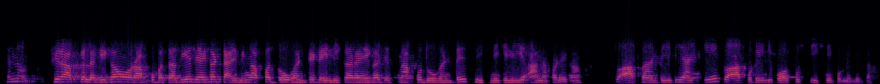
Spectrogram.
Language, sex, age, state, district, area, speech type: Hindi, female, 18-30, Rajasthan, Jaipur, urban, conversation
